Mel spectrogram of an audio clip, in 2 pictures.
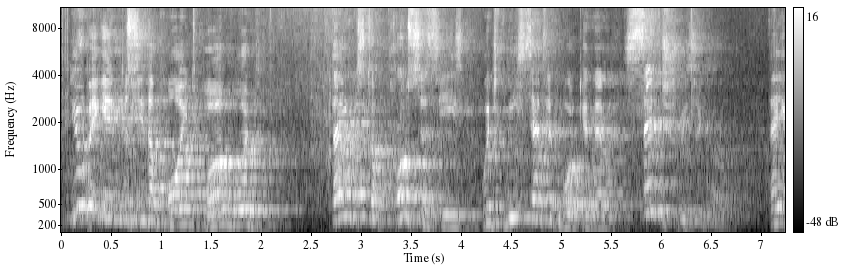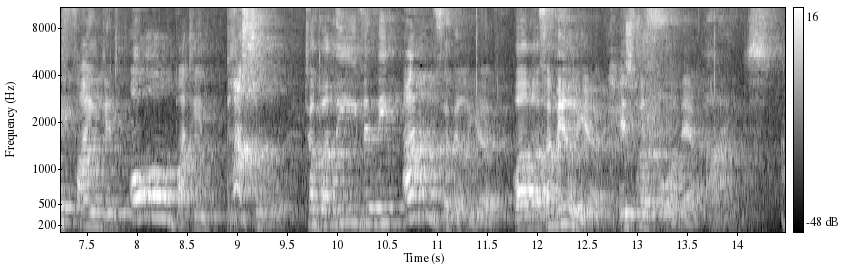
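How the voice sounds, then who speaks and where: A man's voice: high voice, sing-song, unhurried, a bit bright, heavily acted. A man playing a scheming senior devil, condescending and emphatic, in a dramatic reading of satirical letters. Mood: gloating, instructive. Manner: theatrical, condescending, emphatic mentoring. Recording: echoey hall, distant mic, faint noise.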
